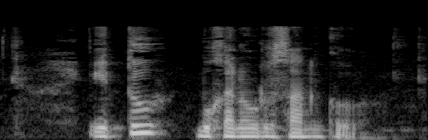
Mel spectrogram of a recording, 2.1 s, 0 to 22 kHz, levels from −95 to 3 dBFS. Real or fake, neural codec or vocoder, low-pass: fake; vocoder, 22.05 kHz, 80 mel bands, Vocos; 9.9 kHz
